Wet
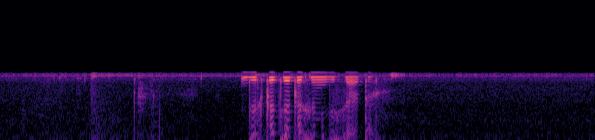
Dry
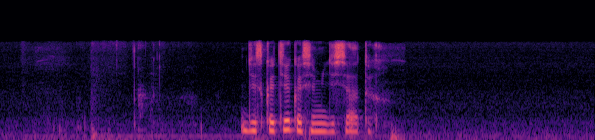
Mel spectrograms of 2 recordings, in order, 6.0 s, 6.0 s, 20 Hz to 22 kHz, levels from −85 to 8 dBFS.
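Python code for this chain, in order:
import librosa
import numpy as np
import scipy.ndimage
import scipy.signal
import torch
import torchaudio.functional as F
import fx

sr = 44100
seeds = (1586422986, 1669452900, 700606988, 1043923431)

y = fx.freq_invert(x, sr, carrier_hz=2900)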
